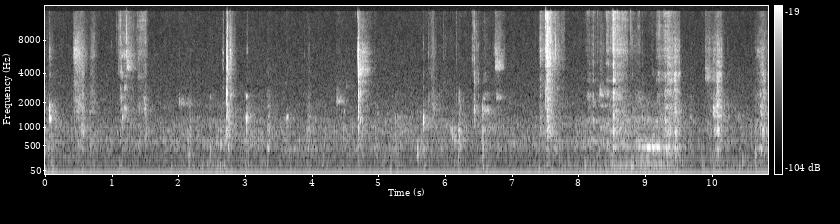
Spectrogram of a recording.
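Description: Close-up chewing and biting of a crisp rolled wafer stick: irregular sharp crunches, with louder crunches about five and seven and a half seconds in.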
